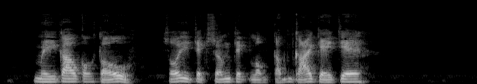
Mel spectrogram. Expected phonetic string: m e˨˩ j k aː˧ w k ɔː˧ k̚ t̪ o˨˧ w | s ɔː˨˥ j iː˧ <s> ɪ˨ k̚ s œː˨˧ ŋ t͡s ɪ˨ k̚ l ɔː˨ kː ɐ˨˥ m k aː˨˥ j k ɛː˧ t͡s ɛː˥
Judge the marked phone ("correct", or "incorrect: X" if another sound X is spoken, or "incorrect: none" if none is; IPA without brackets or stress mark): incorrect: t͡s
